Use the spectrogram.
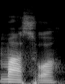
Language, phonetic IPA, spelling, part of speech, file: Polish, [ˈmaswɔ], masło, noun, Pl-masło.ogg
